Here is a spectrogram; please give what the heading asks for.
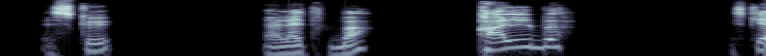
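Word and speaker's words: قلب: Qalb, c'est le cœur, et kalb, c'est le chien. Qalb, c'est le cœur.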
